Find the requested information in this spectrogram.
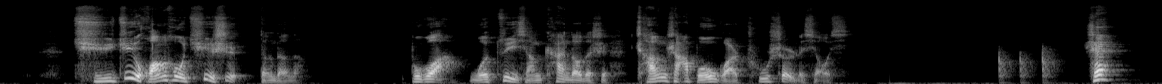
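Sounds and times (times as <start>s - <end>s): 
speech: 0.7s - 3.1s, 4.1s - 8.5s, 10.9s - 11.2s
knocking on a door: 10.0s - 10.7s.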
